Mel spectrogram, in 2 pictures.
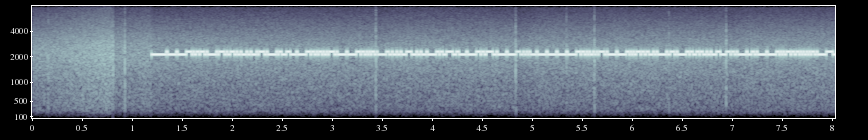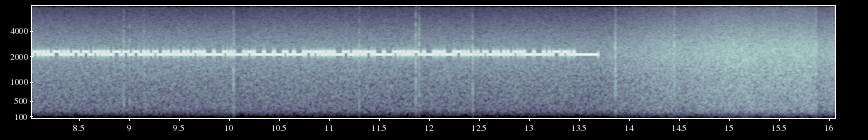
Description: RTTY (75 baud, 170 Hz shift), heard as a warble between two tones, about 2200 Hz centre, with static crashes. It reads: EA3BM DE SP9LTV TNX FER CALL. UR RST 599 599. NAME JOSE JOSE. QTH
